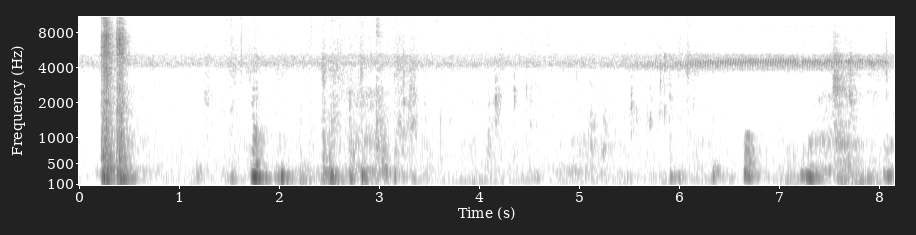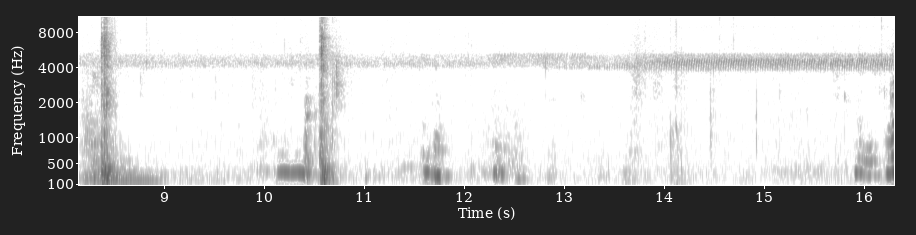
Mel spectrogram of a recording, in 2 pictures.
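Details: A pet goat, recorded by its owner while it tried to mount a person, makes short, low, rough grunting bursts at irregular intervals, with a few sharp knocks between them and a steady high insect-like whine throughout.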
